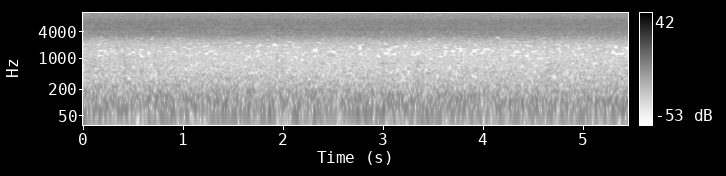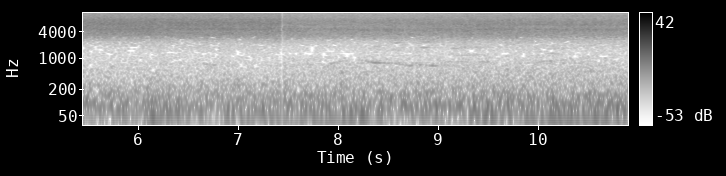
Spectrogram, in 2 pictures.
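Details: Many cicadas that survived a heavy downpour sing loudly together on 6 August 2020 once the rain stops and the weather clears, making an unbroken shrill hiss that shifts slightly in tone partway through.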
